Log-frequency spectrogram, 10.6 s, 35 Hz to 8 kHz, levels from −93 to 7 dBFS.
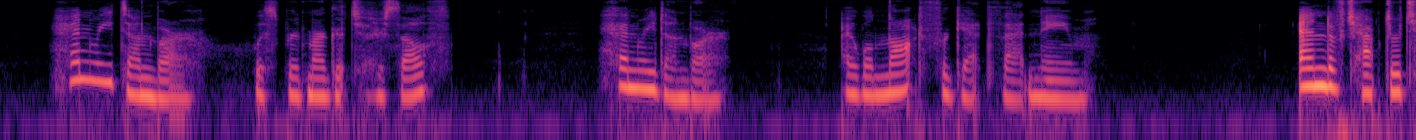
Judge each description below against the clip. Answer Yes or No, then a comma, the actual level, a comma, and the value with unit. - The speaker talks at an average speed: No, slow, 85 wpm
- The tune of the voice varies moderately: Yes, average, 3.5 semitones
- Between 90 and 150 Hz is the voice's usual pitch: No, high, 200 Hz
